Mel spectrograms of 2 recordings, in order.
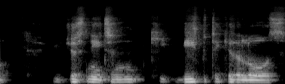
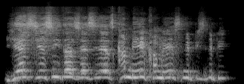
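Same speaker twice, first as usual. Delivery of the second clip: very high, squeaky, hammed-up menace, slowing down at the end. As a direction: squeal it out like a comic villain.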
